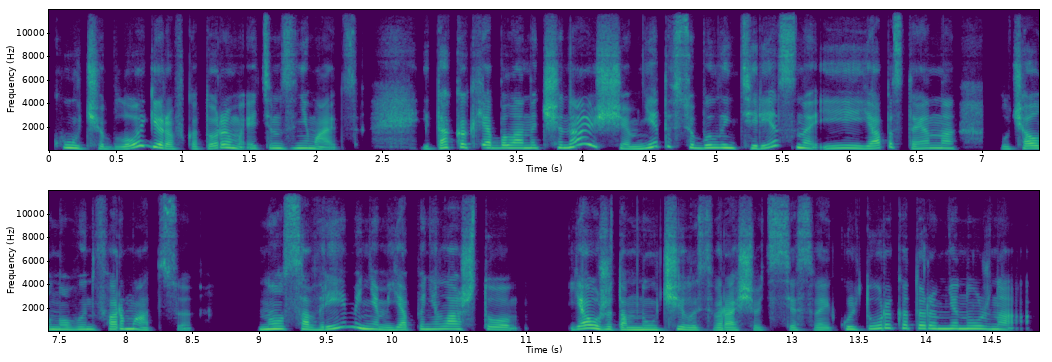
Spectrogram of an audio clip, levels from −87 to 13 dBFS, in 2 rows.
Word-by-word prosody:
куча 210 -7 0
блогеров, 170 - +2
которые 195 +9 0
этим 200 +1 -3
занимаются. 200 +1 -3 0.5
И - - -9
так 250 - +2
как 280 -4 0
я 235 - +4
была 225 0 +2
начинающим, 235 - +2
мне 220 +11 +2
это 345 +1 -5
всё 285 -6 -2
было 235 +3 +2
интересно, 225 - +1
и 200 - -4
я 200 0 0
постоянно 200 +1 -3 0.3
получала 185 +5 +1
новую 185 0 -2
информацию. 205 +3 -2 0.5
Но 215 +4 +3
со 205 -1 0
временем 225 - +1
я 180 +2 0
поняла, 215 +1 -1
что 200 0 -2 0.4
я 245 +8 +5
уже 205 -7 +3
там 180 -3 0
научилась 165 0 +1
выращивать 160 -1 +1
все 160 - -5
свои 155 -1 -6
культуры, 230 - -2
которые 260 -3 -1
мне 240 +1 +2
нужно, 235 -5 0
205 Hz, 160 wpm, -21 LUFS, 185-240 Hz, 0.5 s, я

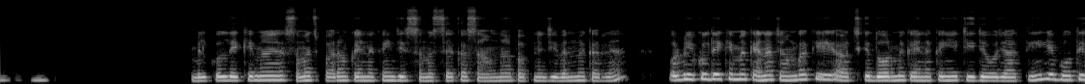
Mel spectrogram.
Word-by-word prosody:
हुँ, 195 - -10 0.2
हुँ। 195 0 -7 1.5
बिल्कुल, 170 +2 +2
देखिए 180 +1 +2
मैं 195 +1 +2
समझ 190 -1 -2
पा 175 -3 -6
रहा 180 - -1
हूँ 185 - -2
कहीं 175 0 +1
न 180 - -1
कहीं 185 +1 -2
जिस 180 0 0
समस्या 170 0 -3
का 180 +1 -4
सामना 170 -1 -5
आप 175 - -7
अपने 170 +1 -4
जीवन 170 0 +1
में 185 - -1
कर 170 -2 -4
रहे 170 +2 -4
हैं। 300 +10 -6 0.4
और 195 - +3
बिल्कुल 235 +2 +2
देखिए 235 0 +2
मैं 235 0 +2
कहना 205 -1 +1
चाहूँगा 200 +2 0
कि 225 -1 +1
आज 175 -1 -4
के - - +2
दौर 180 0 +5
में 195 +1 +2
कहीं 180 -1 0
न 180 0 -1
कहीं 185 0 +2
ये 185 - +3
चीज़ें 180 0 +3
हो 175 - +3
जाती 170 +2 -1
हैं - - +1
ये 240 - +3
बहुत 205 -2 -1
ही 220 - +3
185 Hz, 250 wpm, -24 LUFS, 175-195 Hz, 1.5 s, दौर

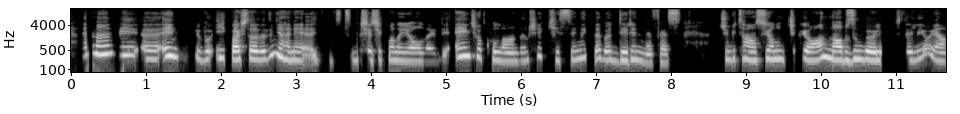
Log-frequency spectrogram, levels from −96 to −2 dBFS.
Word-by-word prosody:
Hemen 365 +3 +3
bir, 335 0 +1 0.2
eee, 245 +2 -2
en 310 0 +6 0.2
bu 235 -1 -2
ilk 265 -2 -4
başta 235 +1 +6
da - - +2
dedim 245 +10 +2
ya, 310 -5 +6
hani, 230 -1 -1
eee, 220 - -3 0.2
s 220 - -9
başa 230 +2 -2
çıkmanın 230 -1 -3
yolları 205 -1 -3
diye, - - -10
en 315 +2 +4
çok 290 -3 -4
kullandığım 210 -2 -4
şey 310 +6 -6
kesinlikle 240 +3 -4
böyle 230 -3 -3
derin 220 -1 -1
nefes. 180 0 -3 0.5
Çünkü 240 -1 -6
tansiyonum 240 +1 0
çıkıyor 255 - 0
o - - +2
an, 265 +4 +3
nabzım 230 +1 +3
böyle 220 -2 +6
yükseliyor 225 +4 -5
ya. 210 -2 -1
235 Hz, 175 wpm, -24 LUFS, 220-260 Hz, 0.5 s, en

